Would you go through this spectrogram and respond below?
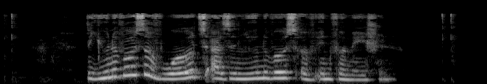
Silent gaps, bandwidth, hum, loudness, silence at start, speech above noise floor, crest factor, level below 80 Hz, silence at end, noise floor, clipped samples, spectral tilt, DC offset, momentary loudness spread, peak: none; 12 kHz; none; -22 LUFS; 0.85 s; 37 dB; 22 dB; -74 dBFS; 0.35 s; -60 dBFS; under 0.1%; -2 dB/octave; under 0.1%; 23 LU; -4 dBFS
